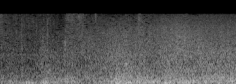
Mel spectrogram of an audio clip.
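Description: A metal grate rattles as it is pushed.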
